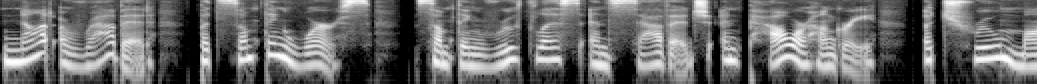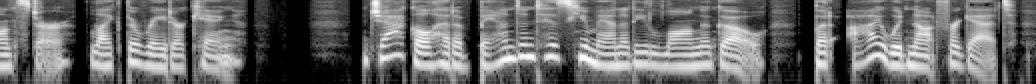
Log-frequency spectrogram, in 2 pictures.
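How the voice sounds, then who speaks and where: A woman's voice: deep voice, expressive, moderate pace, darkish tone, dry recording, clean studio sound. A woman narrating an audiobook with tense, dramatic storytelling.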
